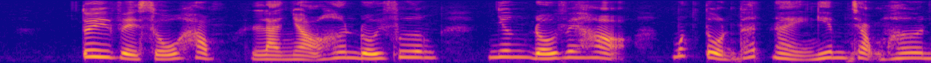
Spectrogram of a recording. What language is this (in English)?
Vietnamese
